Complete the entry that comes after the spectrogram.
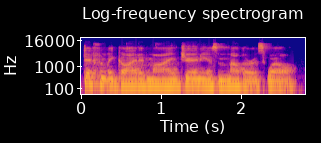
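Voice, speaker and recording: Low-voiced middle-aged Australian woman. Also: steady tone, a little mellow. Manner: thoughtful, earnest, pauses and restarts. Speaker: guest, women's coach. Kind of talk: reflective interview answers.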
